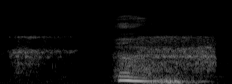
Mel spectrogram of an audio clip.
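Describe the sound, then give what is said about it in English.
Heavy, labored breathing from a man who sounds out of breath as if from running or a workout: a soft, breathy inhale followed by a louder, partly voiced exhale, both quiet and without words. “why you breathing so hard, brother? You sound like you was running.”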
